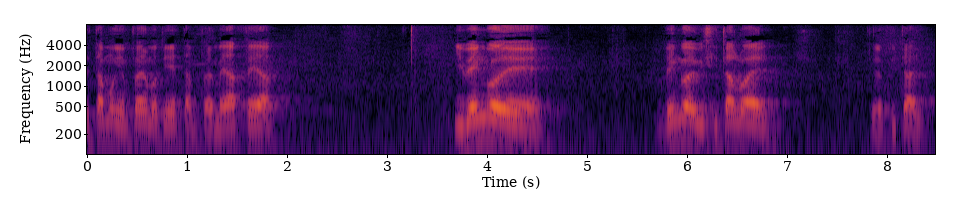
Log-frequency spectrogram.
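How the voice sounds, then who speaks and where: A middle-aged man with an Argentine accent gives a live motivational talk in a hall without a microphone. He tells stories with energy and keeps asking the audience questions. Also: medium pitch. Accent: Argentine Spanish. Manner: animated storyteller who quizzes the audience. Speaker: motivational speaker. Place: event hall full of people. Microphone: speaking without a microphone.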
